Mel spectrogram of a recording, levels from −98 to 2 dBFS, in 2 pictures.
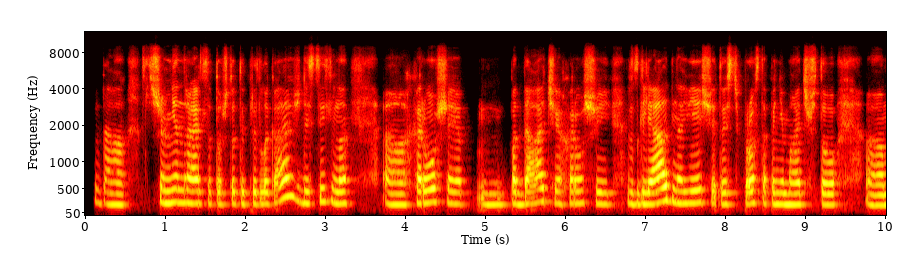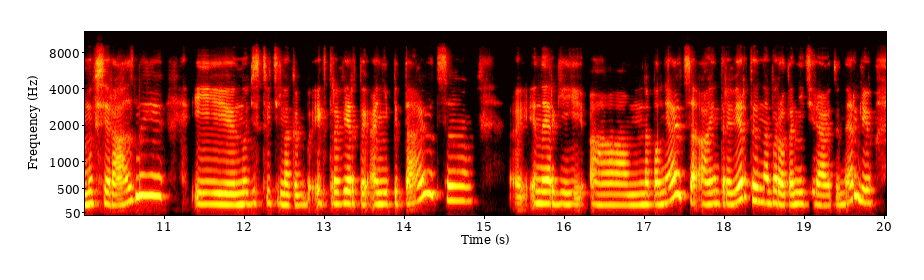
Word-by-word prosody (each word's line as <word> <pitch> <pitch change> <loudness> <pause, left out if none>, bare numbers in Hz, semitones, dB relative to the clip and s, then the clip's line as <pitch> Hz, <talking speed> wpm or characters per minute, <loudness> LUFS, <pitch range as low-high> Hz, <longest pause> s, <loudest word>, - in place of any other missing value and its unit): Да, 205 -4 -4 0.2
слушай, 245 - -2
мне 240 +2 +1
нравится 225 -2 +2
то, 215 0 -4
что 205 +1 -5
ты 215 0 -4
предлагаешь. 215 +11 0
Действительно, 225 -1 -1 0.4
э, 200 -2 -1
хорошая, 225 -2 +1
м, 200 0 -6
подача, 225 +2 0
хороший 220 -1 -2
взгляд 215 +4 +5
на 225 -3 +1
вещи, 235 +2 -1
то - - -8
есть 210 0 -2
просто 225 0 +1
понимать, 205 -1 0
что, 200 -1 -1 0.3
а, 190 -2 -1
мы 210 +3 +2
все 225 0 +1
разные 355 - +3 0.3
и 205 -1 +1
ну, 210 +1 +1
действительно, 215 -2 -4
как 190 0 -5
бы - - -8
экстраверты- 220 -1 0
они 215 0 0
питаются, 275 - 0 0.5
э, - - -4 0.2
энергией, 215 -1 +1
а, 195 -1 -2
наполняются, 205 - +2
а 210 0 0
интроверты, 265 +7 +4
наоборот, 225 -5 +2
они 215 +2 +1
теряют 195 -3 -2
энергию. 240 - 0
220 Hz, 130 wpm, -24 LUFS, 205-235 Hz, 0.5 s, взгляд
